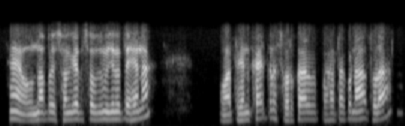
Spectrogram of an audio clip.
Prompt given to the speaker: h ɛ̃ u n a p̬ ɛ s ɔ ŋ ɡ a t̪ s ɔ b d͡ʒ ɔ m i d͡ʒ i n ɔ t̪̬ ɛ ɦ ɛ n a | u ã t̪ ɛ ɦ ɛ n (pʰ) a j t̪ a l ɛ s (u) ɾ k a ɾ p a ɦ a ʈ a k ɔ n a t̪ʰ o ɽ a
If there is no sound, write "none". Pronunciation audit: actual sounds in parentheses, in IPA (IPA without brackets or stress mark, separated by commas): kʰ, ɔ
